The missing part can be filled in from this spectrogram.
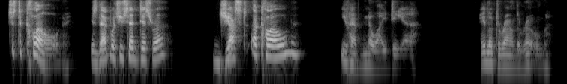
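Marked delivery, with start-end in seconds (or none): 0.2-7.0 loud, jeering, mocking delivery. Tyrs repeats what Dizra called him back at Dizra, mocking. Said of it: "he repeated mockingly".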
